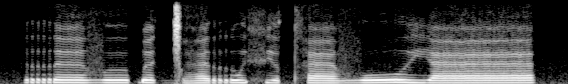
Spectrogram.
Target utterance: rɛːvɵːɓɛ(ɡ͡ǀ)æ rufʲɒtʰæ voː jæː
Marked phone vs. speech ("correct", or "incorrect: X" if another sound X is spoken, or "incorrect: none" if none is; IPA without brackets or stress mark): correct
